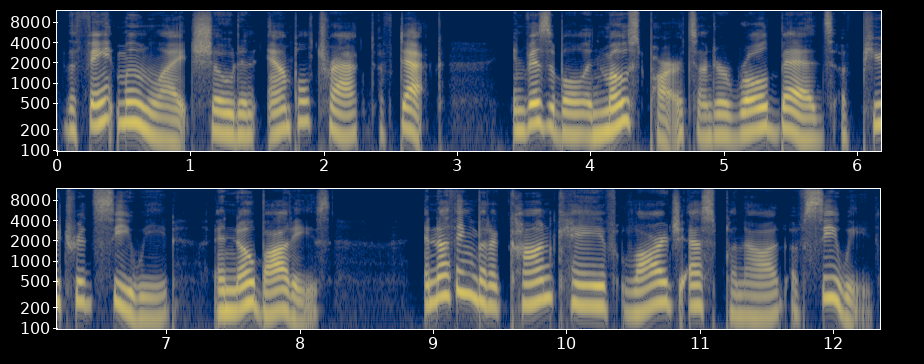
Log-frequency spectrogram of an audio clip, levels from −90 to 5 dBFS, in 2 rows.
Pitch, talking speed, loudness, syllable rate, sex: 200 Hz, 150 wpm, -20 LUFS, 4.7 syllables/s, female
